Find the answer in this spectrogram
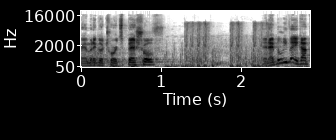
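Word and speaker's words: Pskov: Alright, I'm going to go towards Peshov. And I believe I got that pronunciation right. I think it's P-S-K-O-V. I think the K is silent. It would be Peshov.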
